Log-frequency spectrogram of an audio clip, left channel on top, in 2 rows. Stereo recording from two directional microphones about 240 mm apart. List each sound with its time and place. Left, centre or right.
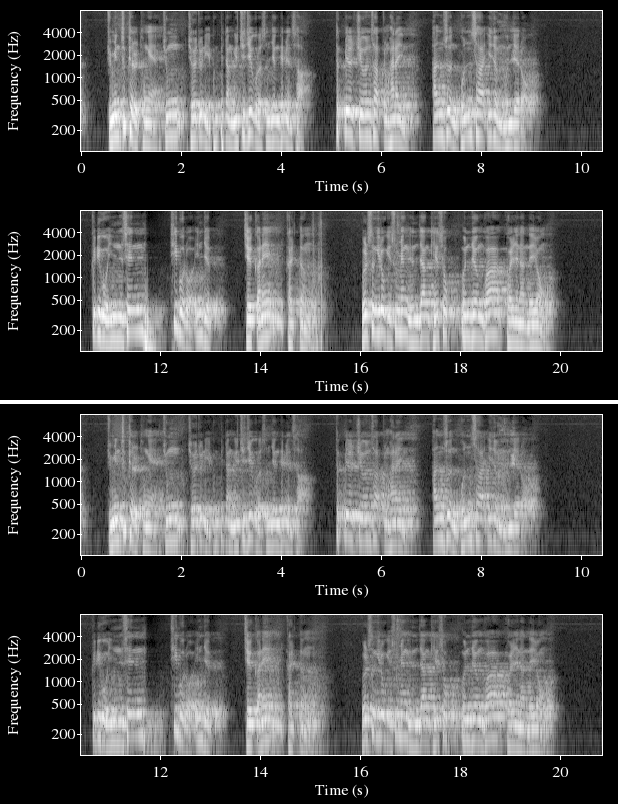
0.5 s a man's voice: centre
10.6 s speech: centre
16.0 s a man's voice: left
